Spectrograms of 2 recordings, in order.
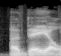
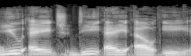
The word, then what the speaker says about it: Adele: Adele. Uhdale is how you pronounce it.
